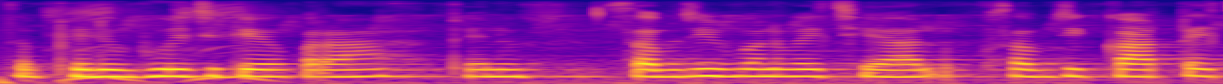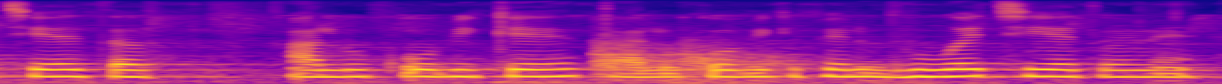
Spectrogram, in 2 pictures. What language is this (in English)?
Maithili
